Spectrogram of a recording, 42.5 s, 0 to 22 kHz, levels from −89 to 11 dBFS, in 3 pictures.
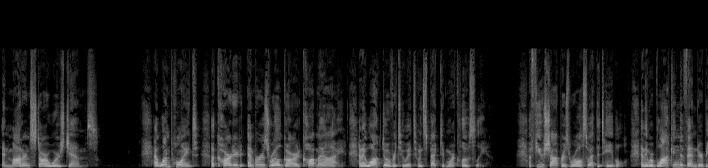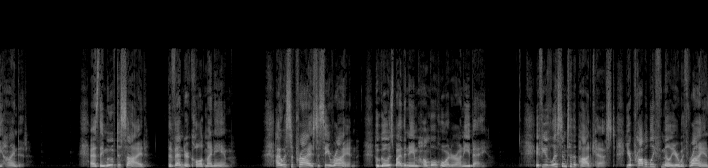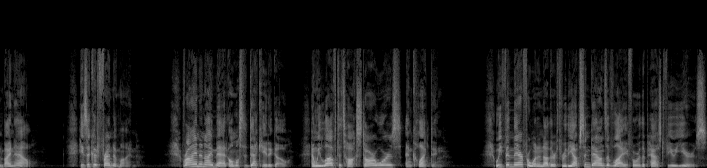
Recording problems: thin; very; fading below 350 Hz

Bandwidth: 15.5 kHz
